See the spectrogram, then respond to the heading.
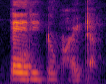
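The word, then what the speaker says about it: Pteridophyta: तो आल्गी, ब्रायोफाइटा, टेरिडोफाइटा, पी तो silent है, एबीपी न्यूज़ आप देखते हो ना, तो आप यहाँ पे ऐसे याद रख सकते हो, एबीपी एल्गी, ब्रायोफाइटा, P silent, but एबीपी टेरिडोफाइटा।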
